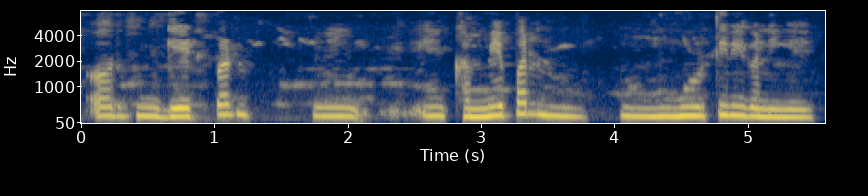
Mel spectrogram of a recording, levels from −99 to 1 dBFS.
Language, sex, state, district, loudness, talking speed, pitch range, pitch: Hindi, female, Uttar Pradesh, Budaun, -16 LUFS, 120 wpm, 215-245 Hz, 225 Hz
